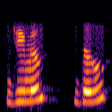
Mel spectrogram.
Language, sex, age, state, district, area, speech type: Hindi, female, 18-30, Madhya Pradesh, Betul, rural, conversation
